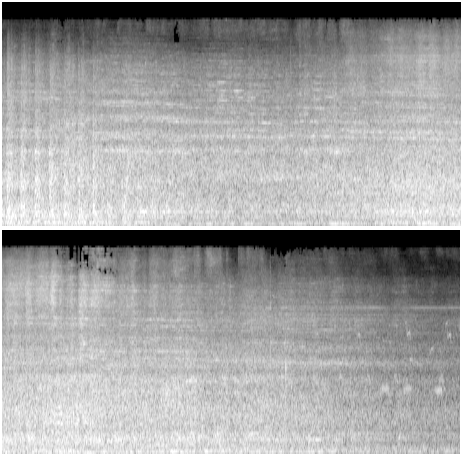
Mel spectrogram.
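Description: Freight train of double-stack intermodal well cars rolling past, steel wheels on the rails making a dense, steady rail noise. It swells to its loudest around the middle, then fades steadily over the last several seconds as the end of the train moves away.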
